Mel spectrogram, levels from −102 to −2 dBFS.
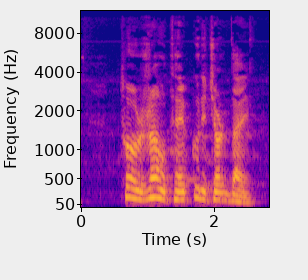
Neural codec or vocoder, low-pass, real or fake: vocoder, 24 kHz, 100 mel bands, Vocos; 10.8 kHz; fake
